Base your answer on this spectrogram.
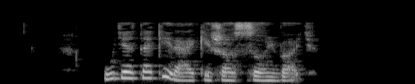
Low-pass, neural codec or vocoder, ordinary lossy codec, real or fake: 7.2 kHz; none; AAC, 48 kbps; real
